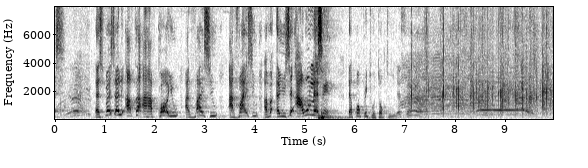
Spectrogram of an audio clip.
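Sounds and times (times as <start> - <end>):
speech: 0.0 - 7.5
audience clapping: 7.0 - 9.9.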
